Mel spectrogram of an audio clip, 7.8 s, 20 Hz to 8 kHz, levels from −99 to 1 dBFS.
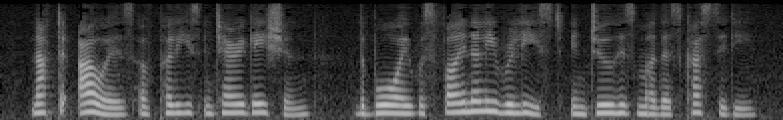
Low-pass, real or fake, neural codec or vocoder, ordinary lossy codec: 7.2 kHz; fake; codec, 16 kHz, 0.2 kbps, FocalCodec; MP3, 32 kbps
